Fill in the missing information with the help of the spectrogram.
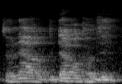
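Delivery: plain reading voice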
